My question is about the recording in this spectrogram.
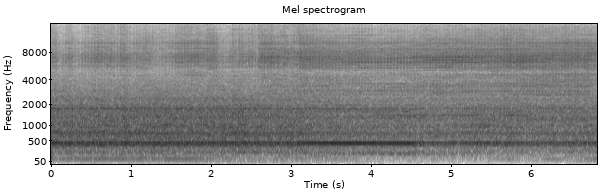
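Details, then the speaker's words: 1966 Soviet Stanko 1a616 lathe running in reverse, rubbing noise: a harsh continuous scrub over a steady mid tone from underneath; the belt is suspected to be rubbing on something. "so cool it's making some pretty terrible noises from down here sounds like the belt's like rubbing on something"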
